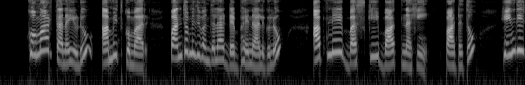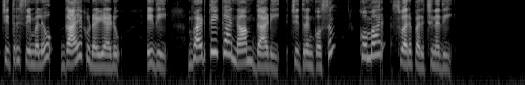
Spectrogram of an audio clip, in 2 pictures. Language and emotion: Telugu, neutral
